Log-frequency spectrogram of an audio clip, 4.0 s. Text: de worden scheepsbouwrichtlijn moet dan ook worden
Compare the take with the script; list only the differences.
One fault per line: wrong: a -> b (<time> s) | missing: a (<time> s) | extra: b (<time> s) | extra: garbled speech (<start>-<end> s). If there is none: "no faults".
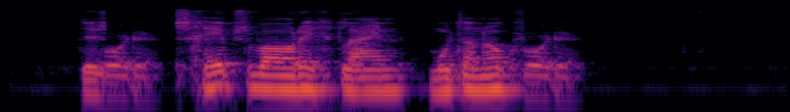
no faults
